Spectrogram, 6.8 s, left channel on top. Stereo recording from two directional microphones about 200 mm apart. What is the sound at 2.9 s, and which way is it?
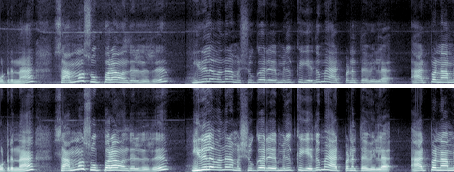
A woman's voice, 45° right (ahead or behind).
